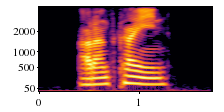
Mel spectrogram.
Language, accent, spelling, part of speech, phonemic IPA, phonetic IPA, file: Armenian, Eastern Armenian, առանցքային, adjective, /ɑrɑnt͡sʰkʰɑˈjin/, [ɑrɑnt͡sʰkʰɑjín], Hy-առանցքային.ogg
- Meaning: 1. axial, pivotal 2. main, pivotal, crucial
